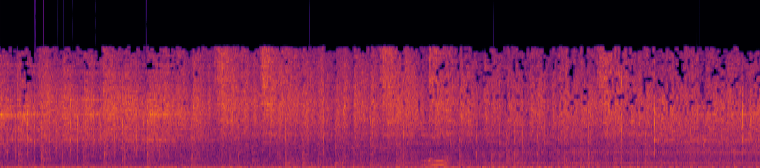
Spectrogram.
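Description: Live rock music with a drum kit prominent, bass drum and snare hits over steady held notes, with a short tone rising and falling about halfway through.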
